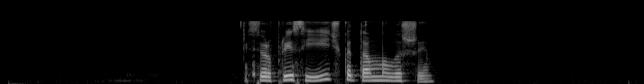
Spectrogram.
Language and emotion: Russian, neutral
